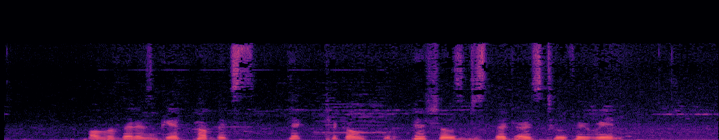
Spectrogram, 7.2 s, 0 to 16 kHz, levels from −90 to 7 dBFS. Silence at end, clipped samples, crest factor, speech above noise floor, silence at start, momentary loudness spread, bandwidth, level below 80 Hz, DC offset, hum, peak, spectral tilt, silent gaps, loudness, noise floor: 0.05 s; under 0.1%; 18 dB; 29 dB; 0.85 s; 21 LU; 11.5 kHz; -50 dBFS; under 0.1%; none; -14 dBFS; -6 dB/octave; none; -31 LUFS; -59 dBFS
